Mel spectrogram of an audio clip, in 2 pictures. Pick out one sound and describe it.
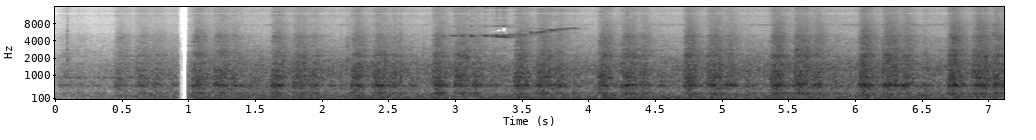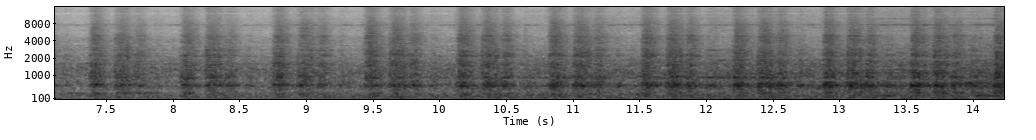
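A steam locomotive chuffs rhythmically, growing louder as it approaches.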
